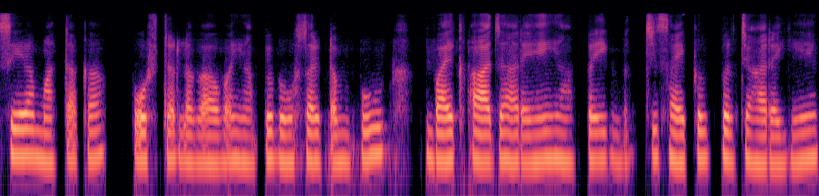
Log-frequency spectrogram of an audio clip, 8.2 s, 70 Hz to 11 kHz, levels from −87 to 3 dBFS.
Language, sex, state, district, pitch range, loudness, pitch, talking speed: Hindi, female, Haryana, Charkhi Dadri, 170-185 Hz, -21 LUFS, 175 Hz, 185 wpm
